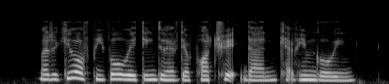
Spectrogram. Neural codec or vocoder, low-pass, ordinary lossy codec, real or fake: codec, 16 kHz, 8 kbps, FunCodec, trained on LibriTTS, 25 frames a second; none; none; fake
